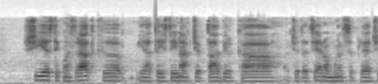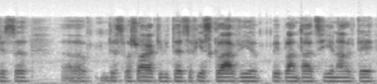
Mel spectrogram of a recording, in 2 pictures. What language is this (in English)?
Romanian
